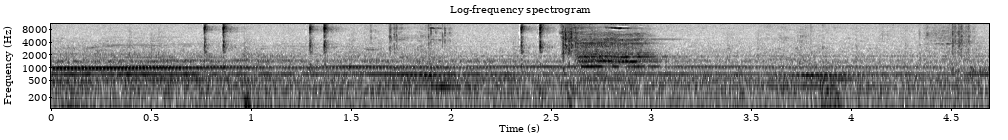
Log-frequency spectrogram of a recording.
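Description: A soft electronic click sounds as a card is placed.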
